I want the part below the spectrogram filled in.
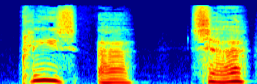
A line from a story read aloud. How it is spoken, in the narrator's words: said Parvati breathlessly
